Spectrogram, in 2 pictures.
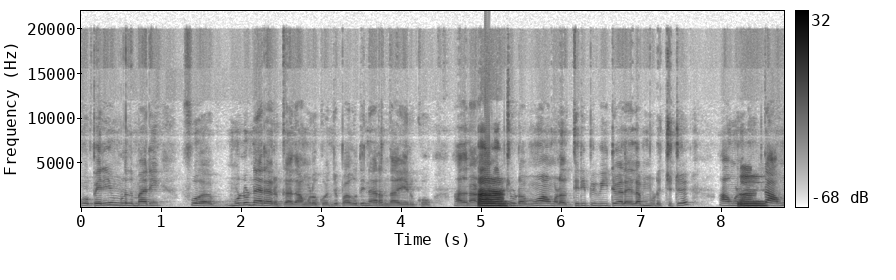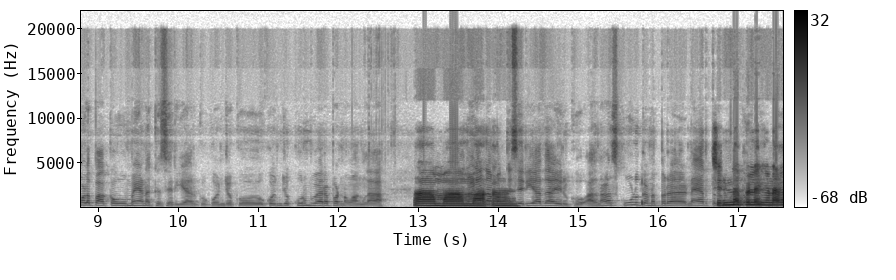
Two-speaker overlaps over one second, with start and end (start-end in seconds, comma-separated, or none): none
